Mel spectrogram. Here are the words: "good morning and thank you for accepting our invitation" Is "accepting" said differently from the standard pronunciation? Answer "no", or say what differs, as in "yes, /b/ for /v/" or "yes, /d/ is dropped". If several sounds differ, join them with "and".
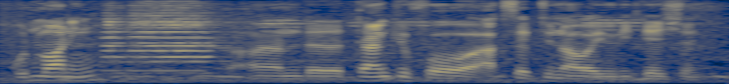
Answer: no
